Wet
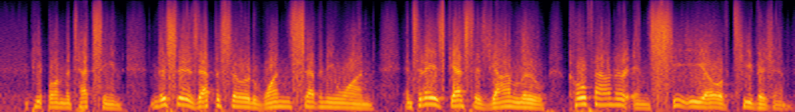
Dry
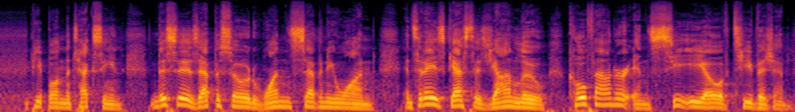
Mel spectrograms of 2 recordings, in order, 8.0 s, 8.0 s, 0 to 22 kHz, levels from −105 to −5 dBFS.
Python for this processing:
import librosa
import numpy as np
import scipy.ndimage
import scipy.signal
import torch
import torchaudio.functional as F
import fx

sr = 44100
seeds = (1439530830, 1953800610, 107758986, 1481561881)

y = fx.noise_mod_delay(x, sr, seeds[0], noise_hz=1300.0, depth_ms=0.049)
